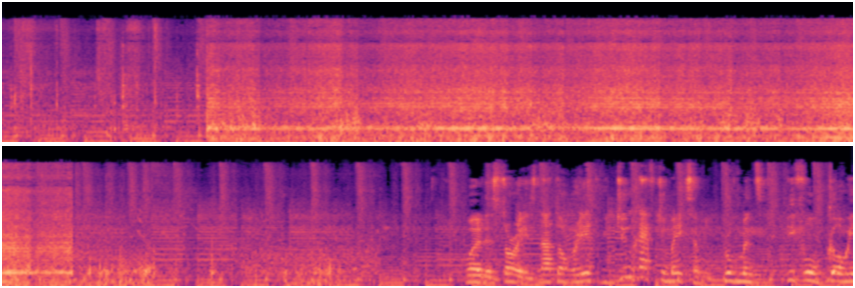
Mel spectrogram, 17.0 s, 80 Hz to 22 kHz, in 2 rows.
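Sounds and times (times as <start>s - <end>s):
small outboard motor running: 2.0s - 9.2s.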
